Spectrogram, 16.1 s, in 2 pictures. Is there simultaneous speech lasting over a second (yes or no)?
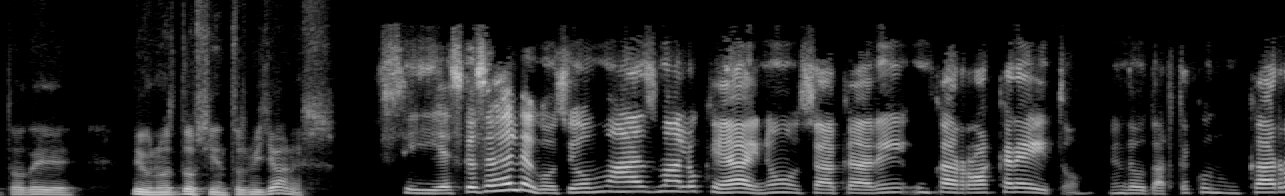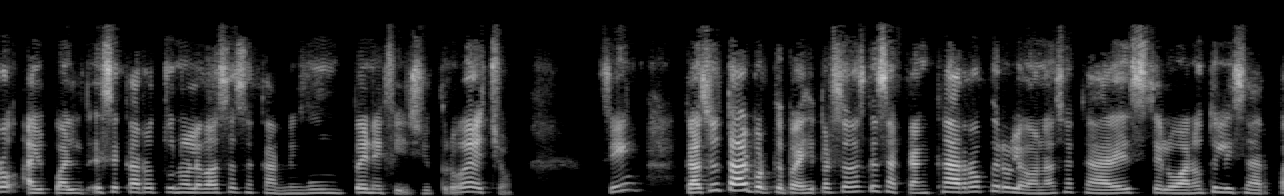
no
